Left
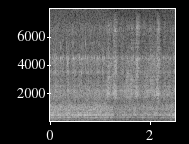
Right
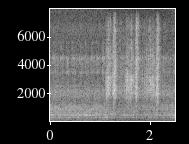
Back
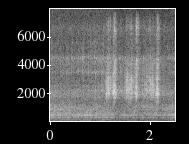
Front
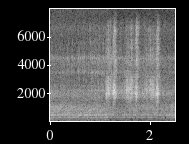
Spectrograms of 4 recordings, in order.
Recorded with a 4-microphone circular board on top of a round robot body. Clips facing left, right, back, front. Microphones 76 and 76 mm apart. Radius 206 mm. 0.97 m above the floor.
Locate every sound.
1.1 s a rattle: 80° right, 1.0 m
